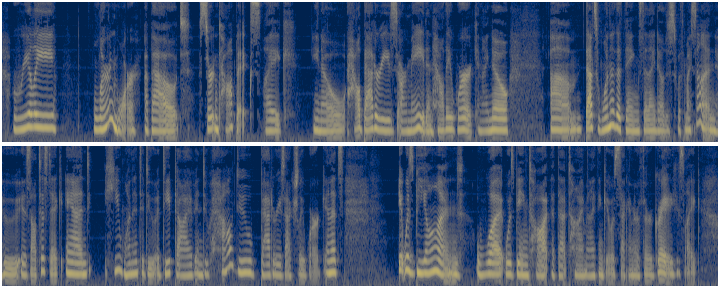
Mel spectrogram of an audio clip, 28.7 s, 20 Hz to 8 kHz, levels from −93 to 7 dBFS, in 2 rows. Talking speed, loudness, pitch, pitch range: 150 wpm, -27 LUFS, 195 Hz, 180-215 Hz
